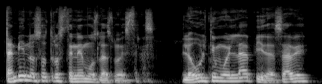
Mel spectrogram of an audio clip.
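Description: A man's voice: mid-range voice, sing-song, a little fast, pitched above the performer's own voice. A man voicing a proud, talkative middle-aged gravestone carver in an audiobook, earnest and matter-of-fact. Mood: boastful. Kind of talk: audiobook character voice.

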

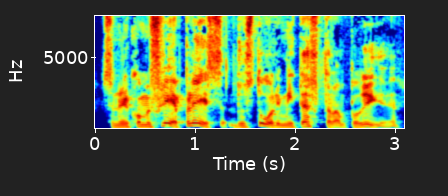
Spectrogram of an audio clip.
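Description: A man's voice: mid-range voice, sing-song, a bit bright. A man, an interview guest, telling a story casually with lots of swearing and acted-out quotes. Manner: vivid, swears freely, acts out quotes.

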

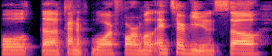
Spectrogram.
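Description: A woman's voice: rumbling low, little pitch movement, moderate pace, a little mellow. A woman in her forties from Indonesia, an investor talking casually and thoughtfully in an interview, with many "you know" fillers. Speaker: guest, venture capital investor.

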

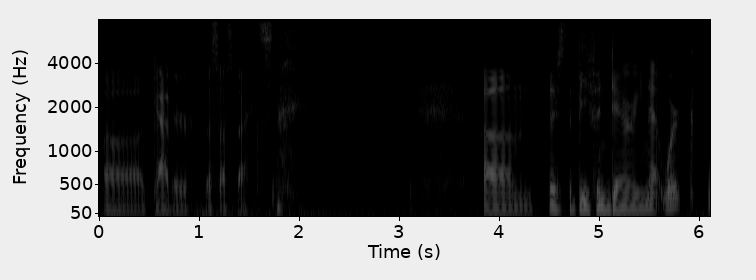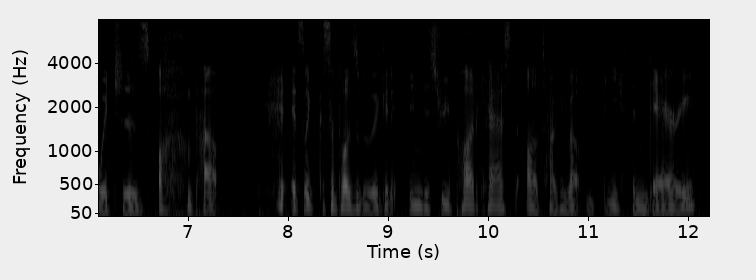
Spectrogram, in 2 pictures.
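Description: At a normal pace and with a low-sitting voice, a podcast host in his twenties chats through unscripted podcast recommendations, informal and a bit profane, chuckling often. There's no room sound.

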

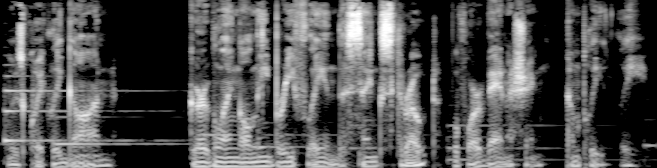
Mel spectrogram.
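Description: A man narrates a horror thriller in a scripted, dramatic storytelling style, his gravelly, low-pitched voice moving at a measured pace. The voice is close and dry, set over faint music.

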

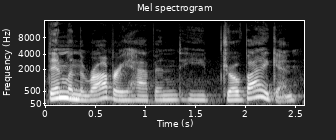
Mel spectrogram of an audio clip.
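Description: A woman's voice: low voice, a little fast. A woman playing a worried sidekick on a stakeout in a sitcom radio play, asking hesitant questions.

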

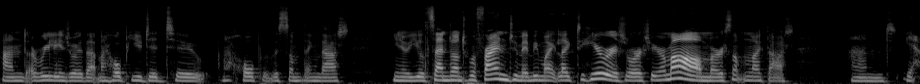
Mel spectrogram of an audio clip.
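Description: A woman's voice: lowish voice, brisk. Chatty woman hosting a podcast. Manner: chatty, warm, laughs often. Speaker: podcast host. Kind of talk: casual podcast chat.

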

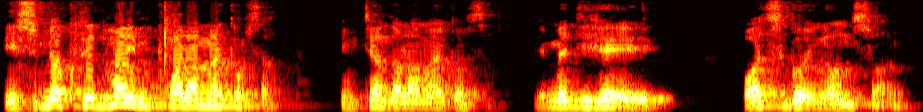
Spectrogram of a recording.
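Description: A man, a soldier, telling a personal story in a halting way, with many repeated restarts. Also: on the high side, mellow.

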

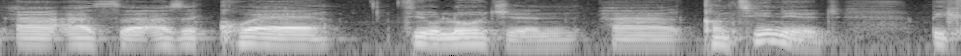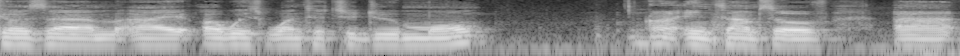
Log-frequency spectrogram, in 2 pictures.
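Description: Earnest man in his fifties. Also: on the low side. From Nigeria. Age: 50s. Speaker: interview guest, theologian. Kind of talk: conversational interview.

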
